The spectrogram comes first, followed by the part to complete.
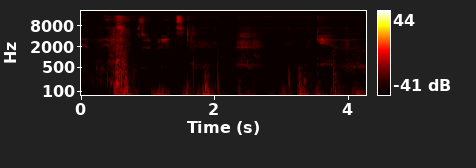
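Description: Soft whispering and breathing close to a handheld phone's microphone, with low handling rumble and a few light clicks as the phone is carried and moved.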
